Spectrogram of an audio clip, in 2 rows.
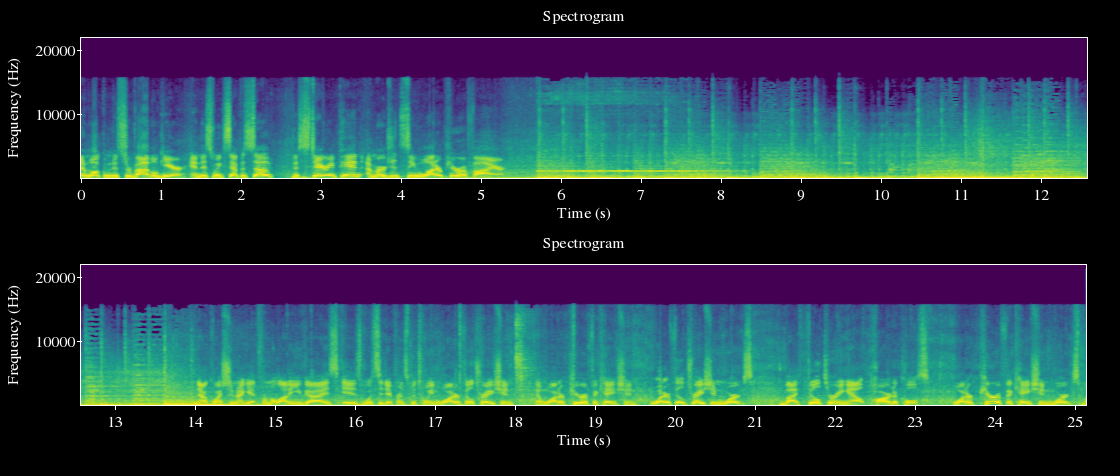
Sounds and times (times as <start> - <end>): Speech: 0.0 - 5.3, 14.0 - 25.1
Music: 4.7 - 25.1.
